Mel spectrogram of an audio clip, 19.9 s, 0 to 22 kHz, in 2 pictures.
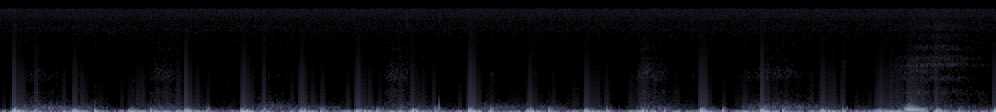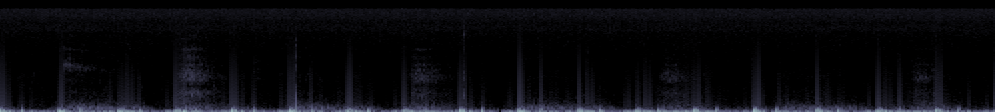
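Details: Male heartbeat right after 50 push-ups, ASMR recording: steady, quick heartbeat at about 100 beats a minute with faint breath noise; fast heartbeat after exercise.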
